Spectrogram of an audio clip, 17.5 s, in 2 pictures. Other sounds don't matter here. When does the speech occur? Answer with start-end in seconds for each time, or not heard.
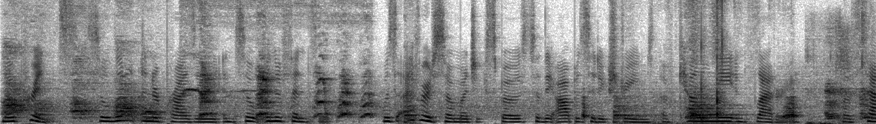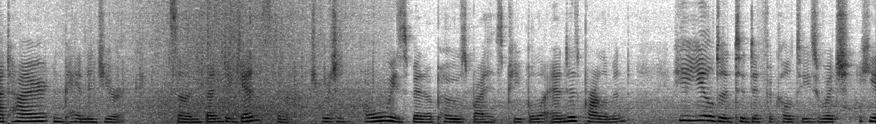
0.0-17.4.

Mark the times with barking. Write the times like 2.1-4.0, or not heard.
0.0-4.2, 5.8-8.8.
